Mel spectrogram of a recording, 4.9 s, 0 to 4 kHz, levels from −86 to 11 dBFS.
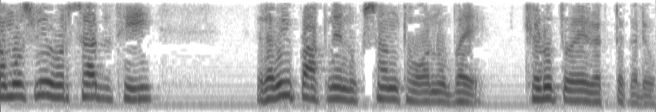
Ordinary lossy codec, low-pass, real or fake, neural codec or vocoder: none; 3.6 kHz; real; none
